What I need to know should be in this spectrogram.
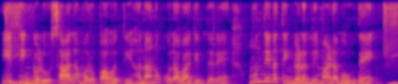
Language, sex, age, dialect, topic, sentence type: Kannada, female, 18-24, Mysore Kannada, banking, question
